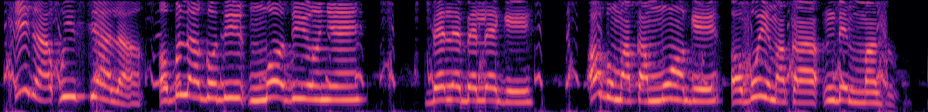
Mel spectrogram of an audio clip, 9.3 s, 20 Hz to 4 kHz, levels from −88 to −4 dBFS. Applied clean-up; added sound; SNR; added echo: none; Bark; 17 dB; none.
